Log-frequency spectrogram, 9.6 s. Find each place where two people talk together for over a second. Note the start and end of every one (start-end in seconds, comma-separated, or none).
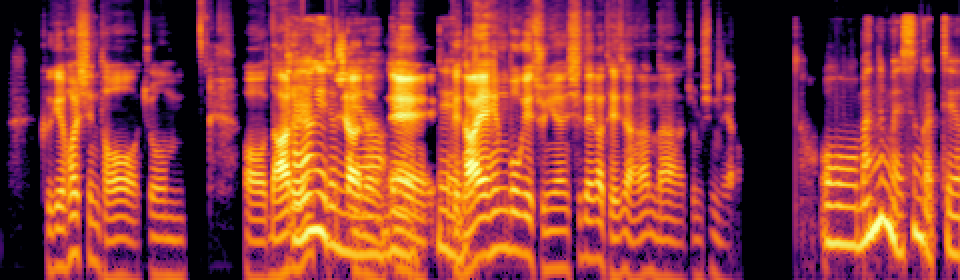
2.9-4.8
